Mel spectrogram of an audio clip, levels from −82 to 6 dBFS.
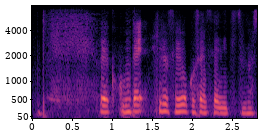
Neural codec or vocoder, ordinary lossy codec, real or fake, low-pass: codec, 16 kHz, 1 kbps, FreqCodec, smaller model; Opus, 24 kbps; fake; 7.2 kHz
